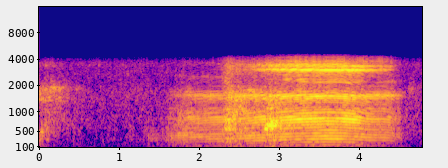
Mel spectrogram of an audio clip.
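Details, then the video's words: A vocal Lineback cow named Moo Ma gives a soft, drawn-out moo in the morning, asked if it is time to come in; the harmonic call swells and holds steady for about three seconds, with a person talking nearby. "talking cow"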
